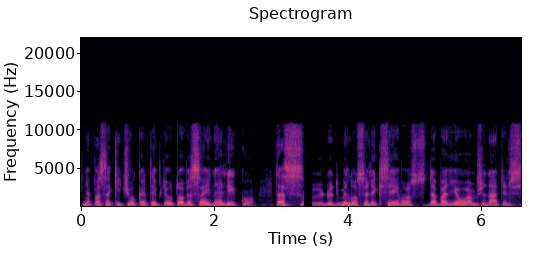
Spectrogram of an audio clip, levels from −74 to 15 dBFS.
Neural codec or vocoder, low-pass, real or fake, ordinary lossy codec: none; 10.8 kHz; real; AAC, 64 kbps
